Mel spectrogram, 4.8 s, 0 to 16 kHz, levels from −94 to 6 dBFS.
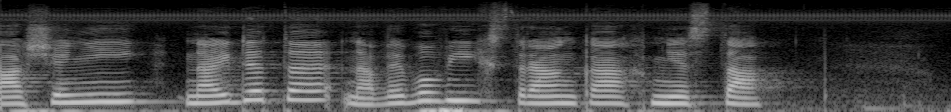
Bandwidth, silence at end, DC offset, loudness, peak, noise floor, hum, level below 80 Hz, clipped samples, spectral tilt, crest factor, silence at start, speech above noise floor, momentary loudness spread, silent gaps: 12.5 kHz; 0.3 s; under 0.1%; -24 LUFS; -8 dBFS; -47 dBFS; none; -44 dBFS; under 0.1%; -6 dB/octave; 16 dB; 0 s; 25 dB; 4 LU; none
